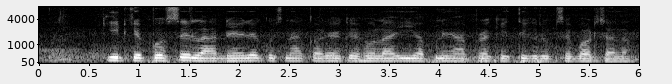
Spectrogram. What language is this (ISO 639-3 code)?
bho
